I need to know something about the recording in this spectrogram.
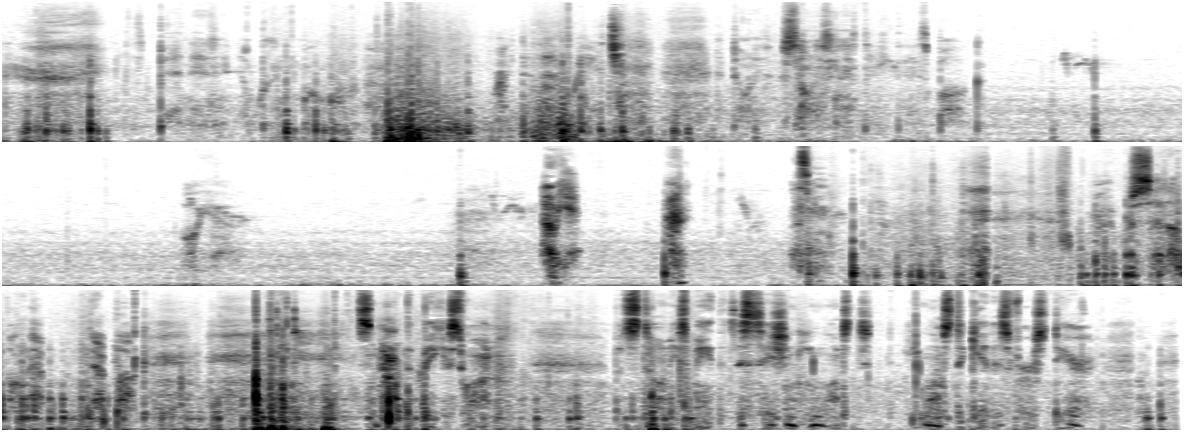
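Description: A young man talks close to the microphone in a low, animated voice.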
